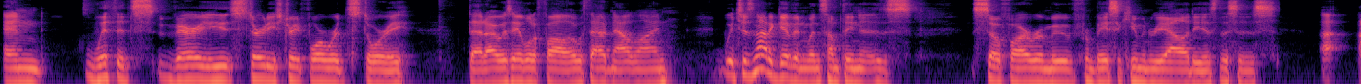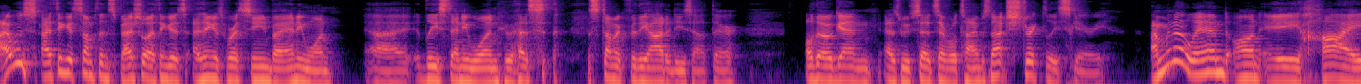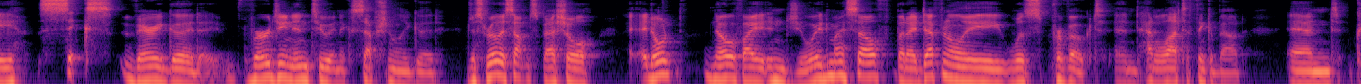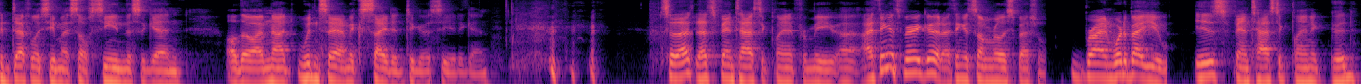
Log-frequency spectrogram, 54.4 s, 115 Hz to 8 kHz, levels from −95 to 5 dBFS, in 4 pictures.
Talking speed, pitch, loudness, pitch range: 175 wpm, 130 Hz, -26 LUFS, 120-150 Hz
